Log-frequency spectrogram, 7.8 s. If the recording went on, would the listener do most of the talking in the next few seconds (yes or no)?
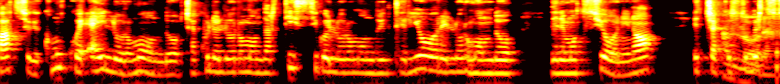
no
